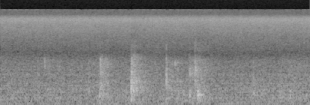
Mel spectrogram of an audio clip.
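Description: Several short knocks over steady background hiss. The loudest comes just under two seconds in, with a few smaller ones close after it.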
